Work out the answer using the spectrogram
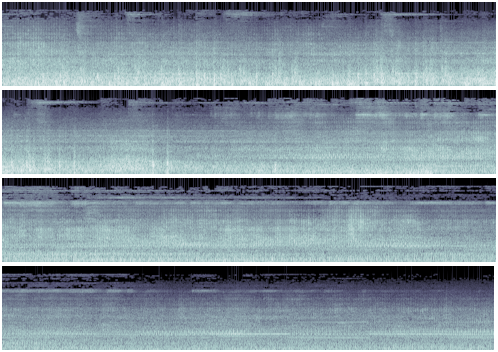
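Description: Passenger train coaches rolling past on the rails, with loud wheel-and-track rumble for about the first ten seconds, then fading steadily as the train pulls away into the distance.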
